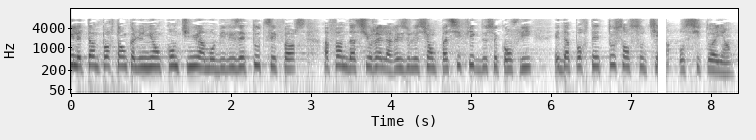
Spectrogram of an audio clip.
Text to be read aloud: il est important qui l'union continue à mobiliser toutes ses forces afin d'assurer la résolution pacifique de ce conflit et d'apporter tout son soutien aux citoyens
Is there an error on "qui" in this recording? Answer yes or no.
yes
